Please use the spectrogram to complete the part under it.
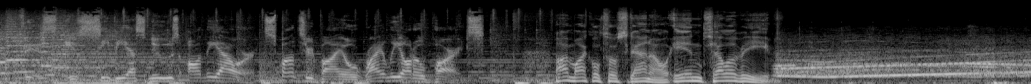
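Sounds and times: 
speech: 0:00.7 - 0:08.0
air raid siren wailing during missile attacks in Israel: 0:07.8 - 0:10.3.

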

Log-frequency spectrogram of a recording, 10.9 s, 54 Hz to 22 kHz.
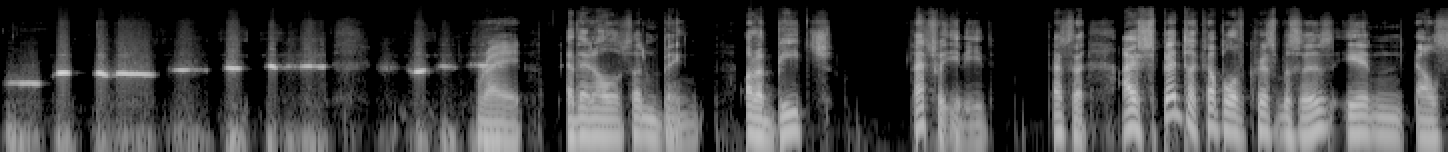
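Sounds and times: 
person whistling a short simple tune imitating a beer ad: 0:00.0 - 0:03.7
speech: 0:03.6 - 0:10.8.

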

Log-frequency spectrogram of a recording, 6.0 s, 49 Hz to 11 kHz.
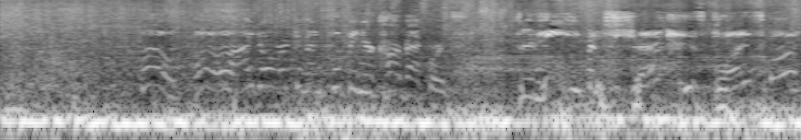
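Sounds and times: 
monster truck engine roaring at a rally: 0:00.0 - 0:06.0
excited voices shouting: 0:03.4 - 0:06.0.

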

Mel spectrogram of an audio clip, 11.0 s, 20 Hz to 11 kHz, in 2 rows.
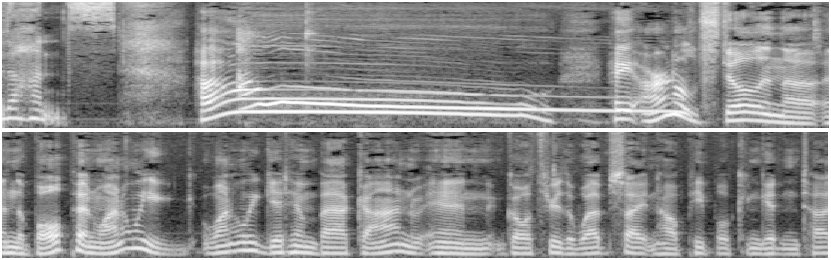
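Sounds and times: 
speech: 0:00.0 - 0:11.0
Minnesota wolf howling: 0:01.4 - 0:04.4.

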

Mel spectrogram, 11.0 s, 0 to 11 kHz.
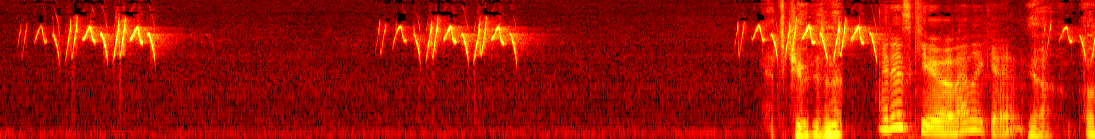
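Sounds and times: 
common yellowthroat singing: 0:00.1 - 0:02.3, 0:03.4 - 0:05.8, 0:07.3 - 0:08.9, 0:10.4 - 0:10.9
speech: 0:08.0 - 0:10.9.

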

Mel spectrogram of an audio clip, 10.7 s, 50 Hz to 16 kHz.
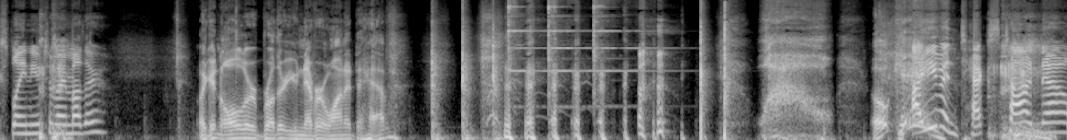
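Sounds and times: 
speech: 0:00.0 - 0:04.1, 0:04.8 - 0:06.9, 0:07.6 - 0:10.6
bell ringing: 0:05.1 - 0:07.0.

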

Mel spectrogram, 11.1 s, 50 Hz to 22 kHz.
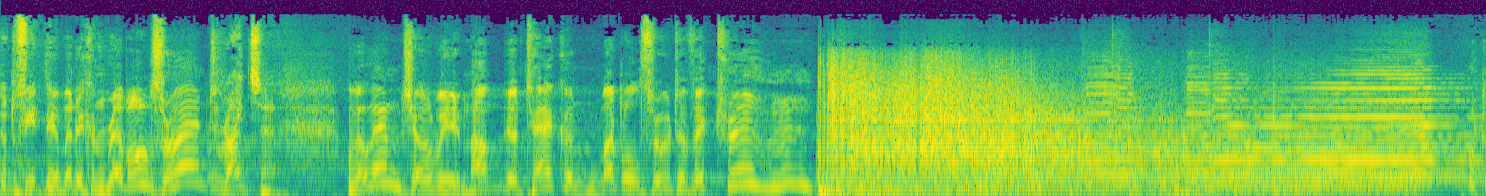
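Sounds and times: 
speech: 0:00.0 - 0:09.3
gunfire barrage from troops attacking: 0:06.2 - 0:09.9.

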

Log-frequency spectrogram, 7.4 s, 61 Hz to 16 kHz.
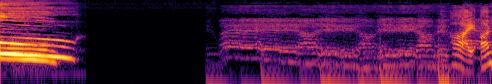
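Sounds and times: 
single loud wolf howl: 0:00.0 - 0:01.2
speech: 0:06.8 - 0:07.3.

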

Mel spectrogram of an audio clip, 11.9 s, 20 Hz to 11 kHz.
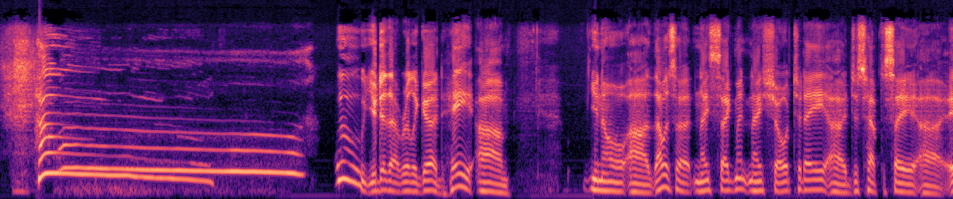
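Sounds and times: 
breathy rush: 0:00.0 - 0:00.8
speech: 0:00.1 - 0:01.1, 0:04.4 - 0:06.7, 0:07.3 - 0:11.9
person imitating a wolf howl: 0:00.2 - 0:03.9.

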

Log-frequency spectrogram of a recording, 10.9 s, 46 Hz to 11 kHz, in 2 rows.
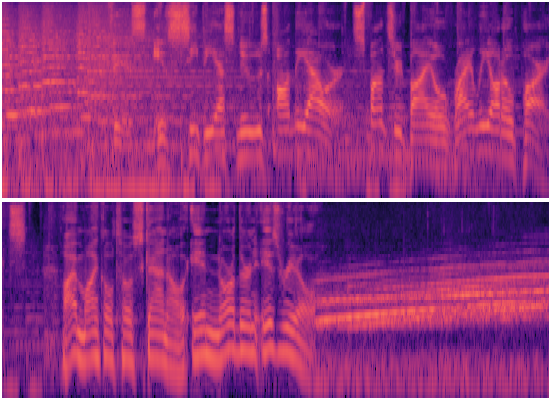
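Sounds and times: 
speech: 0:01.1 - 0:08.8
air-raid sirens wailing at night in northern Israel during airstrikes: 0:08.3 - 0:10.9.

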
